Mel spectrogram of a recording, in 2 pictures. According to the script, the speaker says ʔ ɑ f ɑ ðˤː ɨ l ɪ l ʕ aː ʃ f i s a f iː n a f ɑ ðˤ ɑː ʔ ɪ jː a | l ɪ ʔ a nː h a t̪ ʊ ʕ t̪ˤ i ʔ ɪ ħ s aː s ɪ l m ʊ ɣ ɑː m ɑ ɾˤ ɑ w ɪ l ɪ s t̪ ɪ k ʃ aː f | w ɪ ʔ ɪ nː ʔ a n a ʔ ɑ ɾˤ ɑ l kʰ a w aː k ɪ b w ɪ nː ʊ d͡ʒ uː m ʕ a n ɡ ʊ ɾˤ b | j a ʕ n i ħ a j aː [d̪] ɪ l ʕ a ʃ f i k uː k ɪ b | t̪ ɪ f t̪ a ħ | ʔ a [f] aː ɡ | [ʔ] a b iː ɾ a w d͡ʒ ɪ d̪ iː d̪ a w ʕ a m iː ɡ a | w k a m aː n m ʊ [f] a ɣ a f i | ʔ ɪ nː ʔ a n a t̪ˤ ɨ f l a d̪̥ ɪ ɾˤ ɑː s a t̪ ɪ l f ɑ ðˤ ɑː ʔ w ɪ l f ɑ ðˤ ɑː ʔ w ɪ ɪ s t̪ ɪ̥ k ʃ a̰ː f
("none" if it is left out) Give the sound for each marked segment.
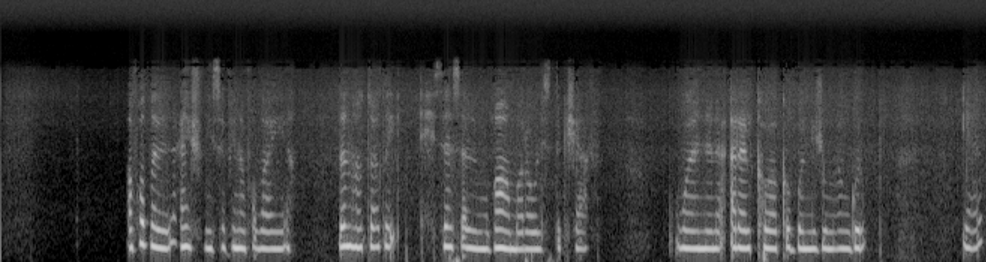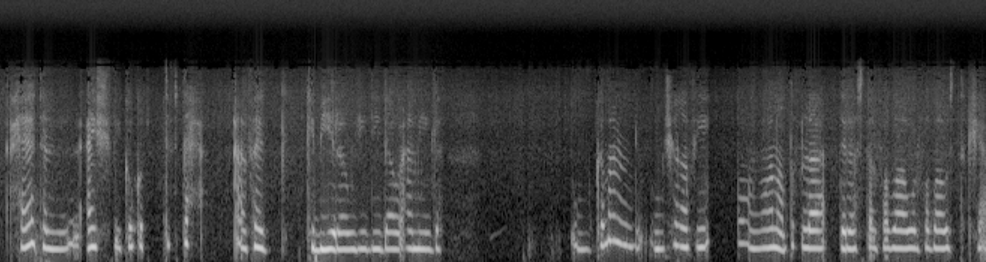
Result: t̪, f, k, ʃ

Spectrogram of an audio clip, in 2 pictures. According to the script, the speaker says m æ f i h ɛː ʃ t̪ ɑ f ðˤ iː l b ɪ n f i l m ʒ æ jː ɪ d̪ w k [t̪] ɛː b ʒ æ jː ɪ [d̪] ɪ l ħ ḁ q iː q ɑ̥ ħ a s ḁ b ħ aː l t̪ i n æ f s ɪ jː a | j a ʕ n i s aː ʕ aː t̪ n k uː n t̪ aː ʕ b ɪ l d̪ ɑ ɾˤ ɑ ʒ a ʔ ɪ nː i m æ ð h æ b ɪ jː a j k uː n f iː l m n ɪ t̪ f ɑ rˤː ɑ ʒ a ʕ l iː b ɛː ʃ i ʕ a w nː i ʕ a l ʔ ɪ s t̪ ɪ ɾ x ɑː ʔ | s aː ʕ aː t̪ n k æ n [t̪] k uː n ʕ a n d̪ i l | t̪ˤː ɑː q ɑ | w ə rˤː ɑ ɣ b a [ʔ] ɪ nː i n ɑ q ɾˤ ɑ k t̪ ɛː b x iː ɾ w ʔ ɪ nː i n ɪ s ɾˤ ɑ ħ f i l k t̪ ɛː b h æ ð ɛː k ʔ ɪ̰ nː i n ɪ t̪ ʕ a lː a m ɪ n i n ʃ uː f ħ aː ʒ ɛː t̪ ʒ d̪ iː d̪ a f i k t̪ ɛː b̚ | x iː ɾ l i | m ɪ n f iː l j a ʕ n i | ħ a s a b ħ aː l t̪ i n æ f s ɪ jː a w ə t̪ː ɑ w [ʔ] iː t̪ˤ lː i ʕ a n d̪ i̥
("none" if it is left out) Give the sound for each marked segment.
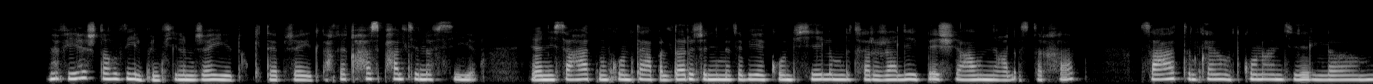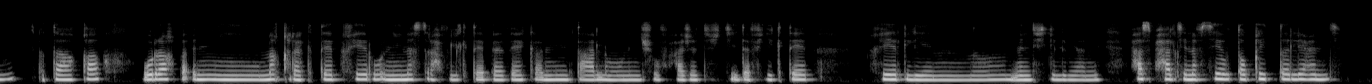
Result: t̪, d̪, t̪, ʔ, q

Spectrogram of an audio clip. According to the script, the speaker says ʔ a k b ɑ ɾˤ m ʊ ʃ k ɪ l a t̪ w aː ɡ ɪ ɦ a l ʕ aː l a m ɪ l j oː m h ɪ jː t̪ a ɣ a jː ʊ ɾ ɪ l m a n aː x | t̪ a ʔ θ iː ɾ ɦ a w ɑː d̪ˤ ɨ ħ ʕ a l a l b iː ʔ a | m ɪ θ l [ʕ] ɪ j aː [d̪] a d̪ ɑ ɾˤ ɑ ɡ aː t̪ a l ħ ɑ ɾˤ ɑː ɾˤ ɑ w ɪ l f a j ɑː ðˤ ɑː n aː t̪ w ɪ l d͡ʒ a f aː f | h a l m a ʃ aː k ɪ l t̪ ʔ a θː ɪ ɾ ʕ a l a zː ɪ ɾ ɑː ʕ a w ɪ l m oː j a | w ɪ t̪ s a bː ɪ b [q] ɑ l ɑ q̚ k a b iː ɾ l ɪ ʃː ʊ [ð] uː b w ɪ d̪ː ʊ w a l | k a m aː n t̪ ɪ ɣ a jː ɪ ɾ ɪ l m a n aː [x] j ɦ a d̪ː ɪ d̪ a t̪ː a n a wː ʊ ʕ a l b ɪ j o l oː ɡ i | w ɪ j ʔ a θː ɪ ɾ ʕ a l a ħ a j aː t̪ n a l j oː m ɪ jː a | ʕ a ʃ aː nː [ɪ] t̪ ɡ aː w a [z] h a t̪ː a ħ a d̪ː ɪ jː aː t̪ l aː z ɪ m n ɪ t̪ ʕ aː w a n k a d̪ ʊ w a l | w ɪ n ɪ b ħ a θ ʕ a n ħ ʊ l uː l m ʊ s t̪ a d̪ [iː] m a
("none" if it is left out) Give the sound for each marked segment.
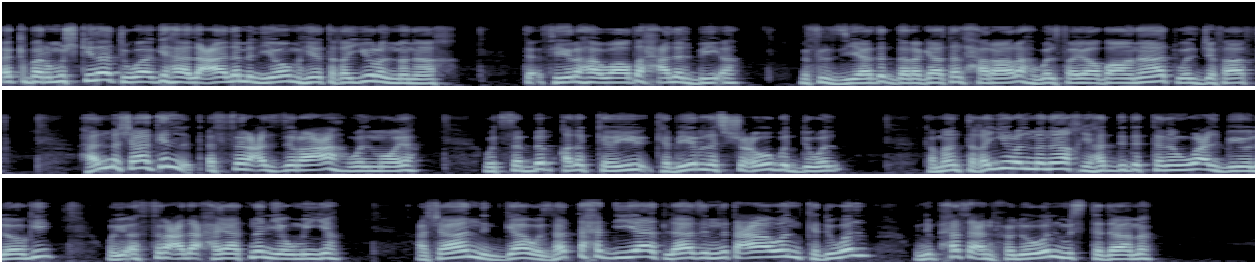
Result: z, d̪, q, ʕ, x, ɪ, z, aː

